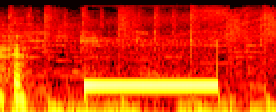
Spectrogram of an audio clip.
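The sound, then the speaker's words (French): A single steady telephone ringing tone sounds for about a second, loud and clear, heard from the caller's end as a radio host calls a listener drawn at random in Verrières, Orne, Normandy, a call that ends at an answering machine, with faint background noise and murmur around it. “Est-ce que Romain va décrocher son téléphone dans un premier temps?”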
